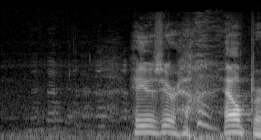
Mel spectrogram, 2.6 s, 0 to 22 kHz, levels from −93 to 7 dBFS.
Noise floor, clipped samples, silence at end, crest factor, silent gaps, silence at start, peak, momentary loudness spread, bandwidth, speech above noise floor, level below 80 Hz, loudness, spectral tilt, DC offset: -54 dBFS; under 0.1%; 0 s; 22 dB; none; 0.95 s; -6 dBFS; 11 LU; 16 kHz; 30 dB; -48 dBFS; -25 LUFS; -5 dB/octave; under 0.1%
